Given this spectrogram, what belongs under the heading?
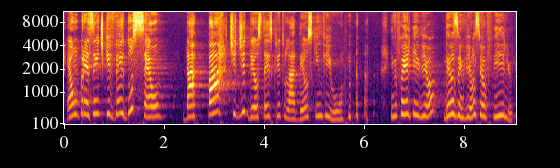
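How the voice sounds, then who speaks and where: A woman pastor with a Brazilian Portuguese accent preaches on a microphone, her voice set fairly high. She reads scripture and prays in a slow, emphatic cadence. The church sanctuary gives her words a long, lingering reverb. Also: fairly bright tone. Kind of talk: sermon. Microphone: handheld microphone.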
